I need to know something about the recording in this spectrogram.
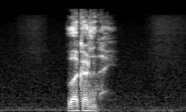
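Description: A man answers in a low, calm voice, close by.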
